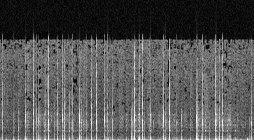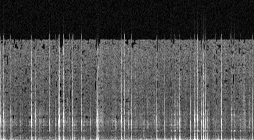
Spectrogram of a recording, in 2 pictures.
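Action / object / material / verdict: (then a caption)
tap / upturned empty plastic bowl / plastic / none. Fast fingertip and nail tapping on the outer wall of a large, empty, hollow blue plastic bowl held upside down. It makes a steady, rapid stream of short, dull, bass-heavy thuds with faint clicks, each dying away almost instantly.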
